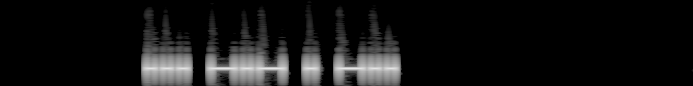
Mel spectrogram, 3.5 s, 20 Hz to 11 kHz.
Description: Morse code, heard as a keyed tone, about 33 wpm, 700 Hz. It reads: SKED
